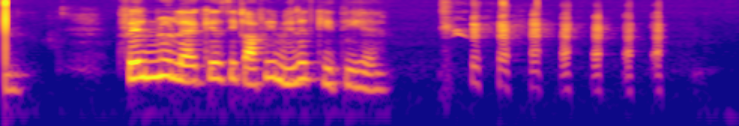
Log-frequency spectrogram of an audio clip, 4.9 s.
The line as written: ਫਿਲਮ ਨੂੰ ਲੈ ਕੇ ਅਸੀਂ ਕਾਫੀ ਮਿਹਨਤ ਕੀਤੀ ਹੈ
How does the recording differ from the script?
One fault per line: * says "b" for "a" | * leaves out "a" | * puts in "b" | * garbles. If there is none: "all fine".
all fine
